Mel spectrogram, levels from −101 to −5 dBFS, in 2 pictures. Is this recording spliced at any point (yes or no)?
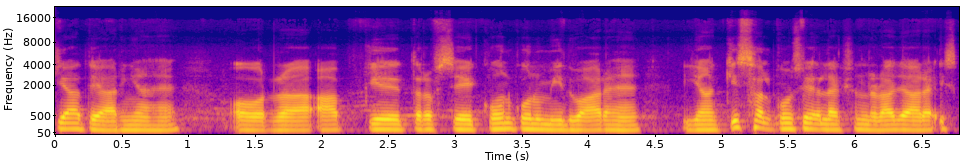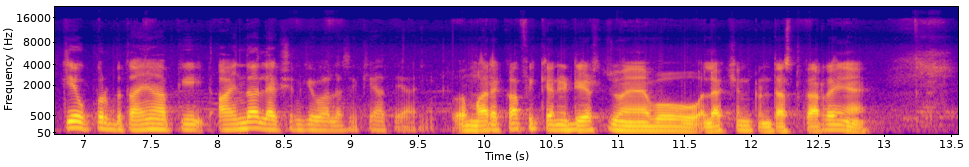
no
